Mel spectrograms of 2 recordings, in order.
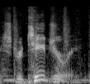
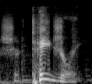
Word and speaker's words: strategery: Uh strate actually say in Green County strategery for uh bringing on Mully at the time. You say it like that. You got to say with stronger accent. Strateery.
